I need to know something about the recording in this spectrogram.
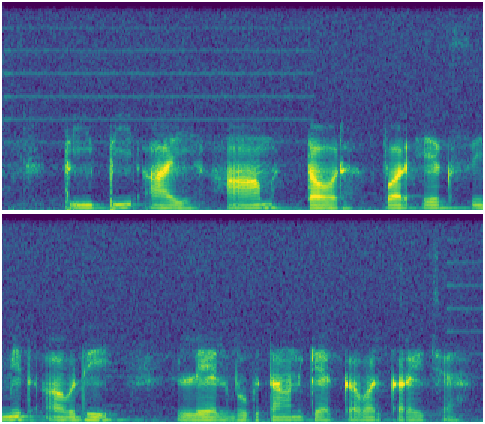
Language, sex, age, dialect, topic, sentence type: Maithili, male, 18-24, Eastern / Thethi, banking, statement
